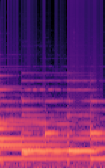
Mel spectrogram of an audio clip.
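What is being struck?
Nothing is struck.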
